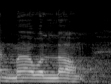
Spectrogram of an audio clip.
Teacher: ما ولاہم میں لام جو ہے باریک پڑھا جائے گا، اس پہ پر نہیں پڑھا جائے گا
